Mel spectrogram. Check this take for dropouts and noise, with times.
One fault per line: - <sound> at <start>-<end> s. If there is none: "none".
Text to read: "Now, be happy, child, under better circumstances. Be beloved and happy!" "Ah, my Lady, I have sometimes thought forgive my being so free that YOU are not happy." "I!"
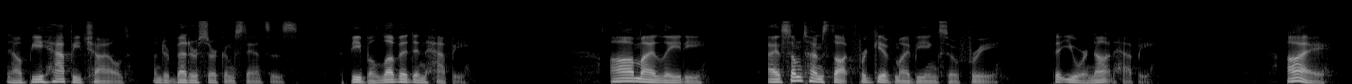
none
